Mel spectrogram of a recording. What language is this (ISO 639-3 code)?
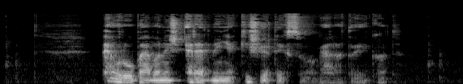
hun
